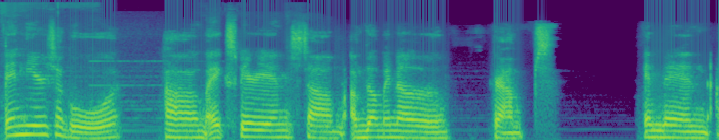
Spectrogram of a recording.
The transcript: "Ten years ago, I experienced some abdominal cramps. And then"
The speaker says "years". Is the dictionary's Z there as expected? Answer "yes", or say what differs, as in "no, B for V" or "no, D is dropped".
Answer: no, S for Z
